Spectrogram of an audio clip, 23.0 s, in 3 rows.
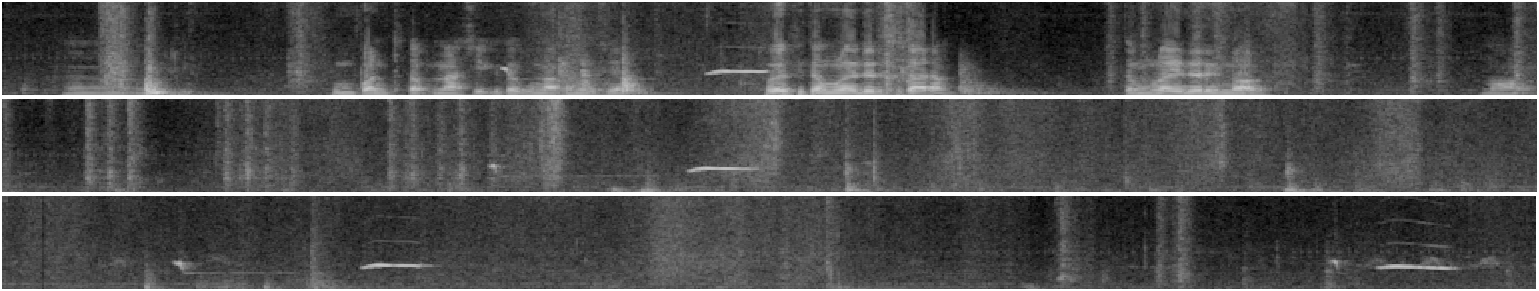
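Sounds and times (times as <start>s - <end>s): soft rushing hiss: 0.0s - 23.0s
whistled bird calls: 3.5s - 3.9s, 11.1s - 11.6s, 16.2s - 17.6s, 22.0s - 22.8s.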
